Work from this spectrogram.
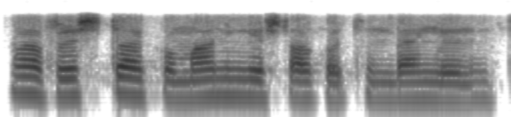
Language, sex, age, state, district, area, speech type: Telugu, male, 18-30, Andhra Pradesh, Annamaya, rural, conversation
